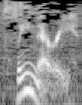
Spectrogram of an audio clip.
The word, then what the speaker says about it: plenary: It's plenary. Yeah, with the long E, that's right.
